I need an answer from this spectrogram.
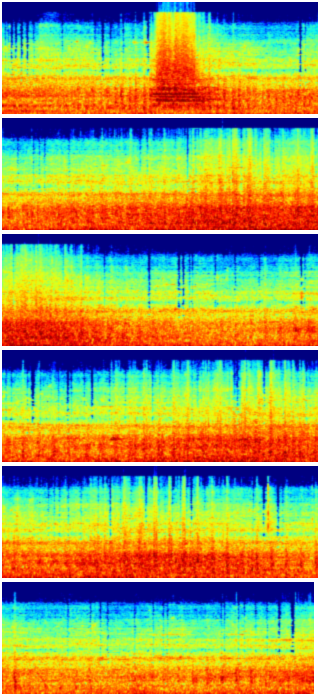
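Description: Norfolk Southern freight train's open-top cars rolling past close by: a steady loud rumble with wheels clicking and clattering over the rails. About two and a half seconds in, a short loud horn blast cuts through.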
